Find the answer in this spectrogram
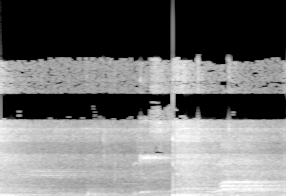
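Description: A volleyball struck hard by a player's arms or hands twice, about two and a half seconds apart, each hit ringing in a large gym hall. A player's shout follows the second hit.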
